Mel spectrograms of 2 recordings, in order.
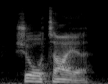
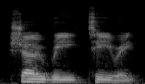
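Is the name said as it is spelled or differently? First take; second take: as spelled; differently. First: The name is said the way it is spelled. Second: The name is said differently from its spelling. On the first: The speaker calls it wrong. "it does look like it's pronounced" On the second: The speaker calls it right. "is right"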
